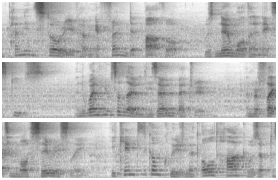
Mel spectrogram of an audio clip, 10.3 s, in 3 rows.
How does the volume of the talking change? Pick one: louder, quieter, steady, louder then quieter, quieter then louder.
steady.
